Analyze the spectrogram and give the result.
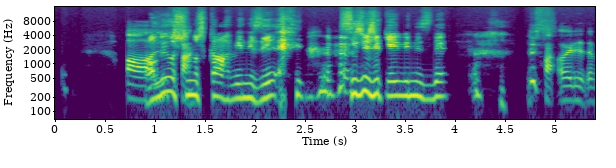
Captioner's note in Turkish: kahkaha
